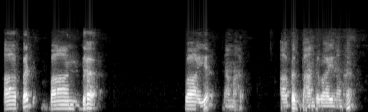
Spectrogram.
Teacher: So it is a compound consonant with Ba. But here the Ba is not aspirated. So it is the third letter in the Pa Varga.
